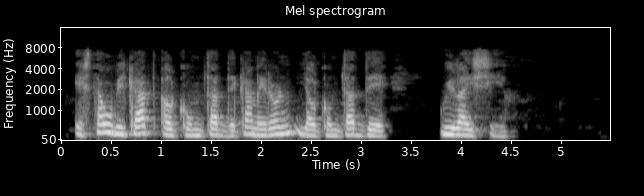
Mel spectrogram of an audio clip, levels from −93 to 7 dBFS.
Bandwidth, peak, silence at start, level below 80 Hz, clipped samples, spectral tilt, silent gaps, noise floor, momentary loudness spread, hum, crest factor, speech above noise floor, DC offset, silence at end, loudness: 7.2 kHz; -2 dBFS; 0.15 s; -60 dBFS; under 0.1%; -8 dB/octave; 3.64-3.78 s; -82 dBFS; 7 LU; none; 14 dB; 67 dB; under 0.1%; 1.05 s; -16 LUFS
